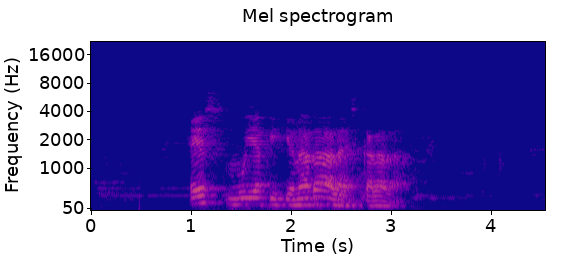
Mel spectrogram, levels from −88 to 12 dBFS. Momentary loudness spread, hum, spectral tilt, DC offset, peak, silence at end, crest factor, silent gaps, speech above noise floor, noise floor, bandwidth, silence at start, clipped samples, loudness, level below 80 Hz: 8 LU; 50 Hz at -75 dBFS; -5 dB/octave; under 0.1%; -30 dBFS; 1.35 s; 20 dB; none; 38 dB; -84 dBFS; 8 kHz; 1 s; under 0.1%; -46 LUFS; -82 dBFS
